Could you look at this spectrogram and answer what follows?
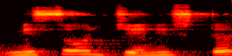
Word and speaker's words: misogynist: Form बन गई miss, और गाइन जब इंग्लिश में आया तो वो जैन यानी कि जेनिस्ट, इस तरीके से उसकी प्रोनाउंसिएशन होगा, इसे भी ख्याल रखें। तो मिसोजेनिस्ट इसका मतलब हुआ ऐसा शख्स जो औरतों से नफरत करे।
